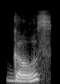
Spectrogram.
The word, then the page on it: goeth: Indian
